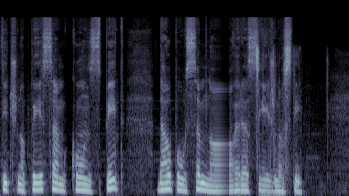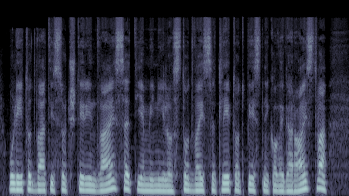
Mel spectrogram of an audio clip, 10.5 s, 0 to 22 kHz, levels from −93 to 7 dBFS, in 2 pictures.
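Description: A call audio freeze at 3.22 to 3.44 s holds the sound for about 0.21 s: the last sound carries on as a fading buzz or hiss, then the audio resumes where it stopped. The likely cause is delayed packets draining the jitter buffer, which inserts a gap while losing nothing.

Short concealed packet loss follows at 3.46 s and again at 3.54 s. First 20 ms and then 10 ms failed to reach the decoder, and each time the receiver bridged the hole by extending the previous sound before blending back, giving a brief smear or wobble.

A call bitrate drop runs from 3.83 to 6.01 s. The encoder falls from 32 to 12 kbps, spending about 1.07 s at the lowest rate. Bandwidth narrows from 20 kHz to 8 kHz, so the sound turns coarser and duller until the bitrate climbs back.

A jitter buffer speed-up spans 8.96 to 10.06 s. To shrink an overfull buffer, the receiver repeatedly cut pitch-period-length slices, about a tenth of a second in total. 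The audio runs at 107% speed with unchanged pitch and sounds hurried.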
